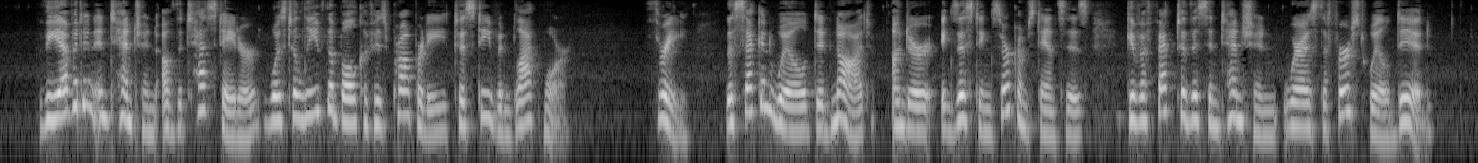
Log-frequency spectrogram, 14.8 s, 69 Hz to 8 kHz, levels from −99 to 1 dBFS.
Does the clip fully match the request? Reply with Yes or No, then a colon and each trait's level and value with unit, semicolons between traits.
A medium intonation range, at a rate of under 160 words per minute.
No: wide, 6.3 semitones; average, 145 wpm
